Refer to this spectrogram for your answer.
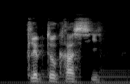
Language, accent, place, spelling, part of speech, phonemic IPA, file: French, France, Lyon, kleptocratie, noun, /klɛp.tɔ.kʁa.si/, LL-Q150 (fra)-kleptocratie.wav
- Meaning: kleptocracy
